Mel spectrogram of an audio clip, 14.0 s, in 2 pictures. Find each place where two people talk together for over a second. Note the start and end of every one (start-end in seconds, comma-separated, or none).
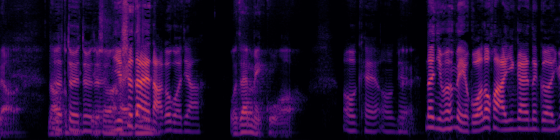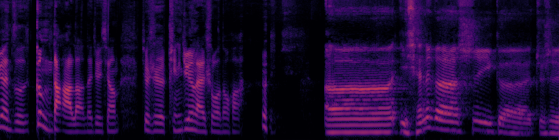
0.6-2.0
